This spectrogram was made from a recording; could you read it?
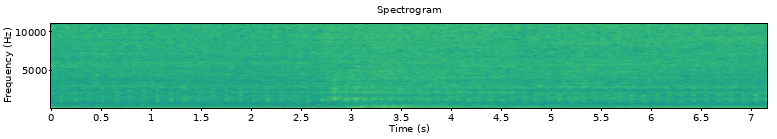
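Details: Chevrolet Camaro SS before engine removal at idle: deep heavy knock three to four times a second following the revs; spun rod bearing on number 3.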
